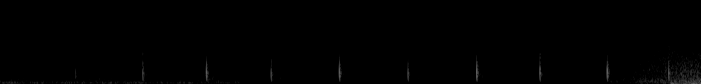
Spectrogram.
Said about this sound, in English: Oh, fuck, shit. And now it's raining. Perfect. Such a nice 4th of July.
